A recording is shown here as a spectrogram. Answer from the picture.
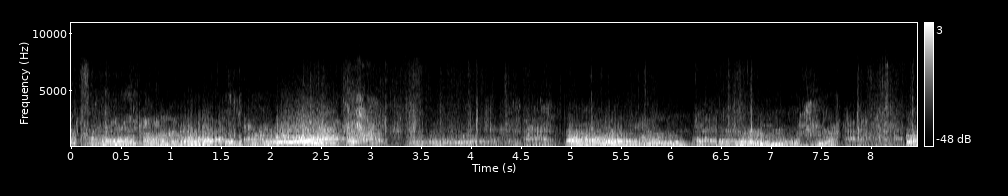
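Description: A large hound snarling and growling without a break as it attacks a man, the sound swelling and dipping irregularly.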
